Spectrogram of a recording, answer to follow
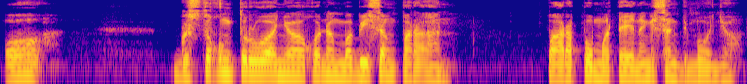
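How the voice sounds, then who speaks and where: Man acting a higher-pitched vengeful young student. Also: steady tone, normal speed, no room sound, clean studio sound, close to an everyday voice. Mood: earnest, determined. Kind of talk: Filipino radio horror drama acting.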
